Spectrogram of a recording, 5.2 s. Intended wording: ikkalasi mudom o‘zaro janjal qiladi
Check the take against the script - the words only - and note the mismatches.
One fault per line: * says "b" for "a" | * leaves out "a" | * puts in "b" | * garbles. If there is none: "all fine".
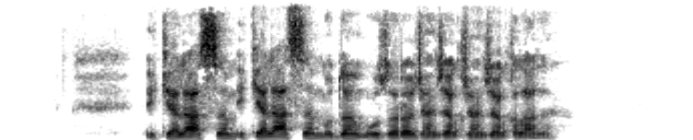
* puts in "ikkalasi"
* puts in "janjal"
